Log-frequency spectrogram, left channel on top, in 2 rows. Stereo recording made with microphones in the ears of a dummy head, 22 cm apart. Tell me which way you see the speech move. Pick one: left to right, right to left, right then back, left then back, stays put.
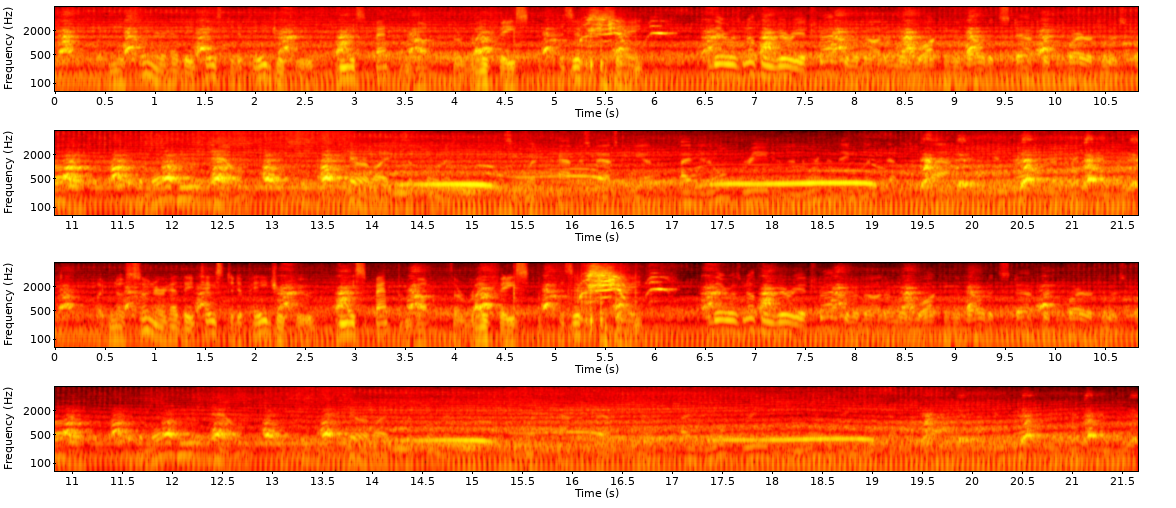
right to left.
